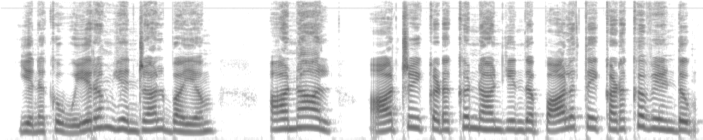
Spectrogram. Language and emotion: Tamil, fearful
